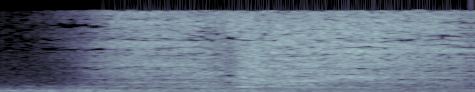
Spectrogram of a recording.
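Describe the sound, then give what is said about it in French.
Hissing of a small black snake, a steady breathy hiss that swells after the first half second and holds loud and unbroken to the end, with nothing else heard. “Le petit serpent noir.”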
